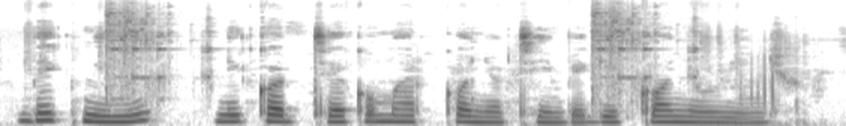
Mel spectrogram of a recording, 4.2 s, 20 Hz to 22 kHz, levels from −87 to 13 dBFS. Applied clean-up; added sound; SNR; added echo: none; Shatter; 5 dB; none.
